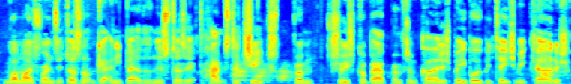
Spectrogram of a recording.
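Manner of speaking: normal talking voice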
